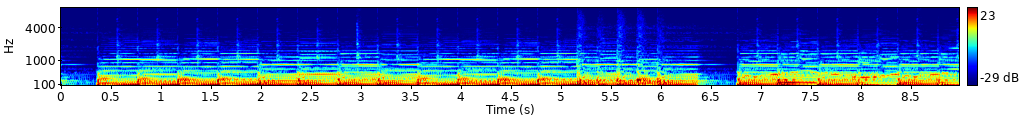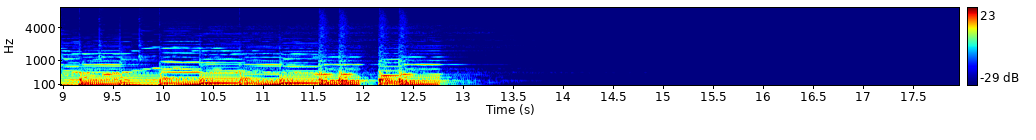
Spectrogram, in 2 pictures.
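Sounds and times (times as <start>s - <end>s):
fast Balkan stomp music: 0.4s - 12.8s.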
